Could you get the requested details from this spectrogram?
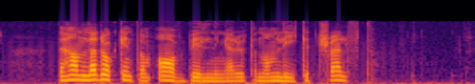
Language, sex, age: Swedish, female, 26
